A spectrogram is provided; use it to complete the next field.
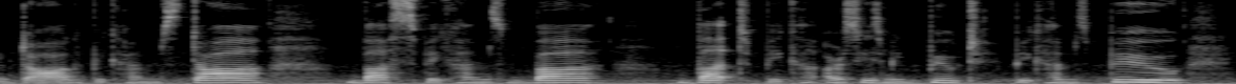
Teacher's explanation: the final consonant in the word, that is the consonant at the end of the word, just doesn't get pronounced, it gets deleted. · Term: final consonant deletion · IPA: /dɑg/ —> /dɑ/, /bʌs/ —> /bʌ/, /but/ —> /bu/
